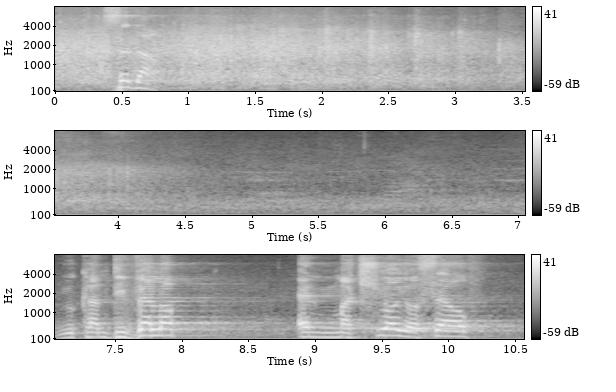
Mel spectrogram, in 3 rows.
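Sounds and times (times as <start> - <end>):
people clapping hands: 0.0 - 4.5
speech: 0.4 - 0.9, 7.1 - 8.1, 8.9 - 10.3.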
